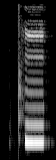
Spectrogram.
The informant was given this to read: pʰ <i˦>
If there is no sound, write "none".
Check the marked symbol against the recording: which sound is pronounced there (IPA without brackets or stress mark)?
i˦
